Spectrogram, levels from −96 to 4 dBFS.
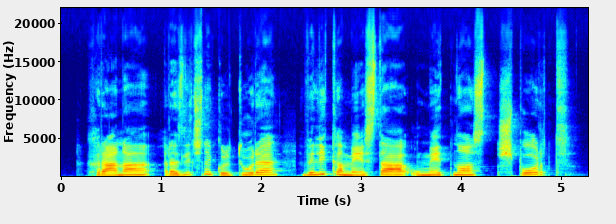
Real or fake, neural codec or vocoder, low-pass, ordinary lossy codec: fake; vocoder, 44.1 kHz, 128 mel bands every 512 samples, BigVGAN v2; none; none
